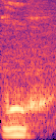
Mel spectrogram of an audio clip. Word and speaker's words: У: faux ami c'est un faux ami parce que ce n'est pas un y comme en français cette lettre en russe c'est la lettre ou il y a une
